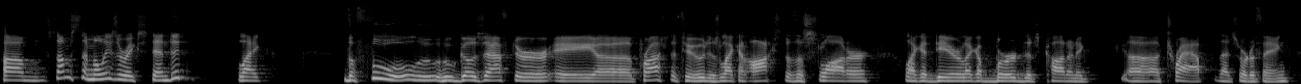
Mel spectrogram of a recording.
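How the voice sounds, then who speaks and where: A middle-aged man teaching a Bible class in a relaxed lecture, full of uh and um, with dry humor. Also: a little high, unhurried. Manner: conversational with dry humor and frequent fillers.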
